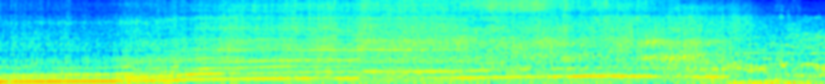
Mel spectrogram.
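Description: A race car engine roars loudly and rises in pitch as the car accelerates away.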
